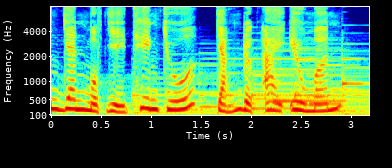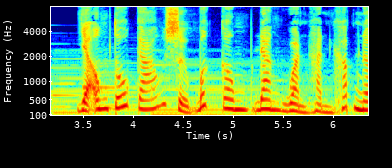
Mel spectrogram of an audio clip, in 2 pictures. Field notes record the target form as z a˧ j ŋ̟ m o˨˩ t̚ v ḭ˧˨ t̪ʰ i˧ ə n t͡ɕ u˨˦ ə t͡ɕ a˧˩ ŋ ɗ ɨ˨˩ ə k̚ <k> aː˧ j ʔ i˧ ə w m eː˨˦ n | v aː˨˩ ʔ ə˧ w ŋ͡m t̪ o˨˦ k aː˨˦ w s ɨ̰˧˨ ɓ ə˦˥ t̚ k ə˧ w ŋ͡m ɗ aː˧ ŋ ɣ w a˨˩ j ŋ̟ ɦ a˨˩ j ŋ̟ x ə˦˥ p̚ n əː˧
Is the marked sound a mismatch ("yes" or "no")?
yes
